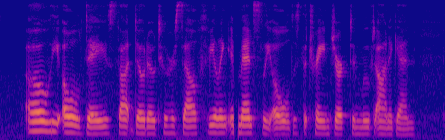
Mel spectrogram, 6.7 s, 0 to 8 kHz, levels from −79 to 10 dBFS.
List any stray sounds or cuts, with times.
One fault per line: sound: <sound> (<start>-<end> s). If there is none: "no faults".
sound: dropout (3.5-3.6 s)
